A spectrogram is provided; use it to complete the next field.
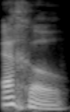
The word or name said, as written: ἐχω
